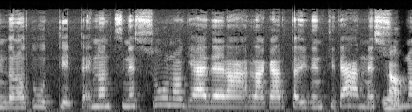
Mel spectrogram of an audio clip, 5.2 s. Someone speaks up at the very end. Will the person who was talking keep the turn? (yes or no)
yes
